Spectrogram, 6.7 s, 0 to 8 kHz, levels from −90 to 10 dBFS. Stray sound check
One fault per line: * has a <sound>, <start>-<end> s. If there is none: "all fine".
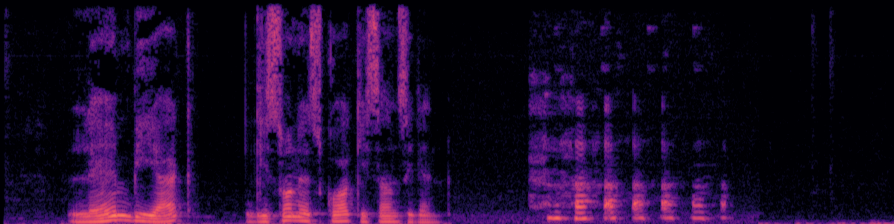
* has a laugh, 4.0-5.5 s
